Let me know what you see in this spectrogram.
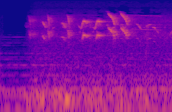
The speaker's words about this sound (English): Listen carefully to the very high pitched whine you'll hear after this yellow warbler song That's the cedar waxwing, and if you didn't hear it, here it is again.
